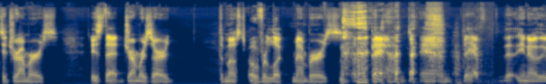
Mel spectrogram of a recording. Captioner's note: laughter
